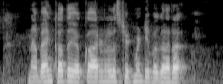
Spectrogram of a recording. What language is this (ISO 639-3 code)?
tel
